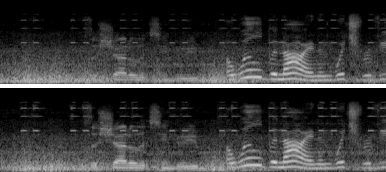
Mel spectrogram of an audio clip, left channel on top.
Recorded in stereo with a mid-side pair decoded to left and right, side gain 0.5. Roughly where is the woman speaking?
Ahead.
